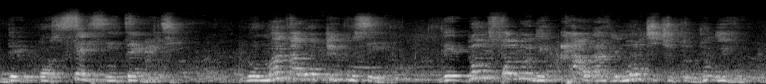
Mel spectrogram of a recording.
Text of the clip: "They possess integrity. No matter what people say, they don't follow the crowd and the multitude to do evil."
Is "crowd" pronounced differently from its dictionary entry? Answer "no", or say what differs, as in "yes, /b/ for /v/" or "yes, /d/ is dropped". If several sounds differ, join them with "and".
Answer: yes, /ɹ/ is dropped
